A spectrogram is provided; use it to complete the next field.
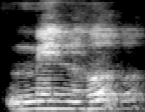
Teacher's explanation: Minhum, nun mati ketemu ha, maka dibaca izhar, harus dibaca jelas.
